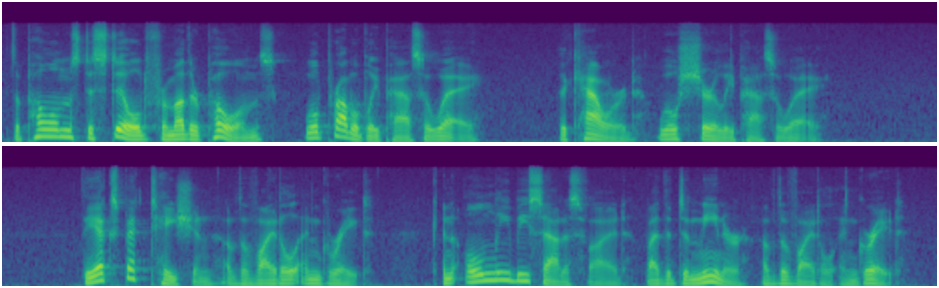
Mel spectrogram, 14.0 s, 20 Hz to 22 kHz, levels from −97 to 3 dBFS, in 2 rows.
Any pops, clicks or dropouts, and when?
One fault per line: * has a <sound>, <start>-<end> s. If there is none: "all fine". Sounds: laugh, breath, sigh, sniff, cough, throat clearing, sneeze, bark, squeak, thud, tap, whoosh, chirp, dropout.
* has a dropout, 10.3-10.3 s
